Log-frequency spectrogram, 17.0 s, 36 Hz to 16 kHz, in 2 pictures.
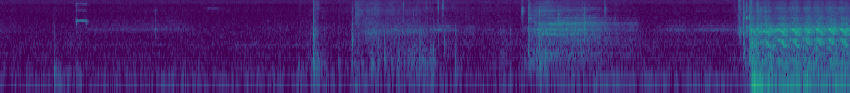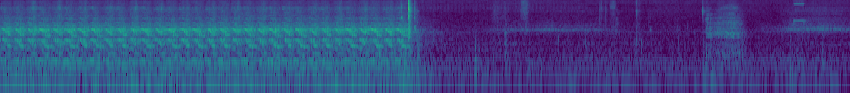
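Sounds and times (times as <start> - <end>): truck engine cranking: 7.4 - 12.9.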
